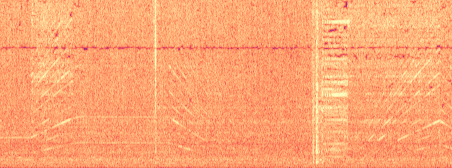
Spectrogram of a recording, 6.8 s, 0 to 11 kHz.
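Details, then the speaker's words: Mac Mini running Snow Leopard with 4 GB RAM, optical drive given a burned DVD; faint whirring rises and falls with sharp clicks, never reaches speed, then ejects the disc; retail DVDs still play; cause not confirmed. "I don't know what that sound is and it rejects it just like that nothing happens"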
